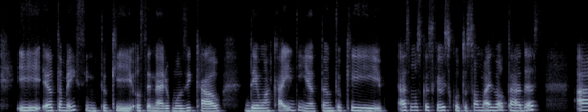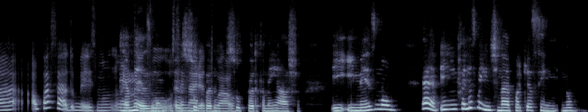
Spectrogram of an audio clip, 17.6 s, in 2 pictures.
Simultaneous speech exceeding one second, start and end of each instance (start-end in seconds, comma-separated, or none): 10.6-12.4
